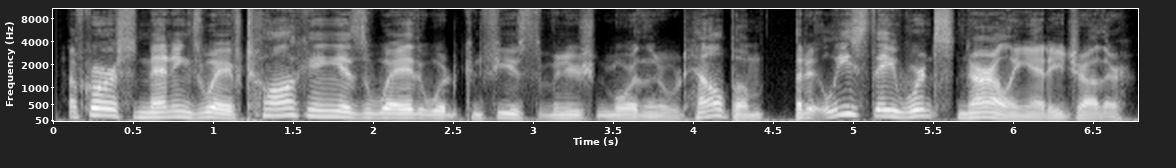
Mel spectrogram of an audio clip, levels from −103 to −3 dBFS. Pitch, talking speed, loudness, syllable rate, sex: 120 Hz, 255 wpm, -17 LUFS, 6.1 syllables/s, male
